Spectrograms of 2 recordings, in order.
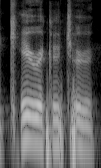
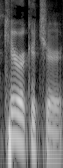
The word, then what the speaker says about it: caricature: mirror catcher no I've never heard it's a caricature well that's how it's pronounced not in my world because you will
